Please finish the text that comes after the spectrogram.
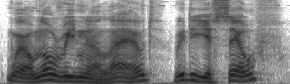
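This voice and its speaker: A man's voice: a little high, lively intonation, fast talker, no room sound. A young Scottish man playing an idle, agreeable space slacker in a comic radio play, chatting casually. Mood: casual, musing. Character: laid-back, idle male space slacker, mildly eager. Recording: dry studio, faint music behind.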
